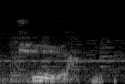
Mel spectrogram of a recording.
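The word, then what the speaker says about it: πῦρ: Dans la langue des oiseaux, dit Fulcanelli dans son livre Les demeures philosophales, le mot grec pur, qui sert à désigner le feu, se prononce comme le qualificatif français pur.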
